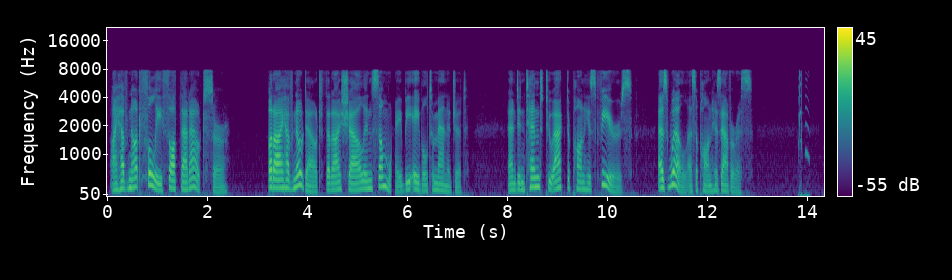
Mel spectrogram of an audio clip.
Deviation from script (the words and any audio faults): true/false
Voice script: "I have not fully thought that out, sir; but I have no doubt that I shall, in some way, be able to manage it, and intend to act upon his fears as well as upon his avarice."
true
